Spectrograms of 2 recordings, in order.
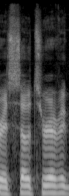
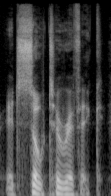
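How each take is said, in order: First: It is said in a normal reading voice. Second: It is said in a dramatic movie-trailer voice.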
